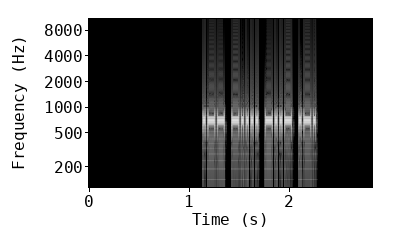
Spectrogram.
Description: Morse code, heard as a keyed tone, about 52 wpm, 700 Hz. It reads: W6XR
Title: K1USN SST QSO Practice - 50wpm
